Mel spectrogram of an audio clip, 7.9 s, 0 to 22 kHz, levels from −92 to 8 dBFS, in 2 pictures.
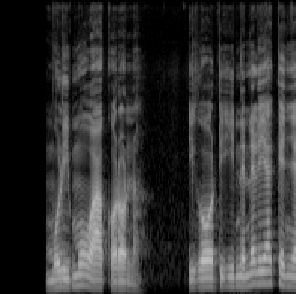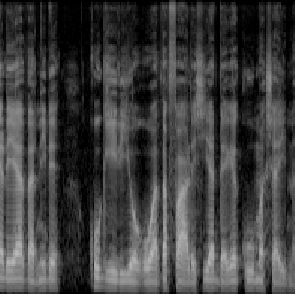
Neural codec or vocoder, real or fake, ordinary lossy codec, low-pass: vocoder, 44.1 kHz, 128 mel bands every 512 samples, BigVGAN v2; fake; none; none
